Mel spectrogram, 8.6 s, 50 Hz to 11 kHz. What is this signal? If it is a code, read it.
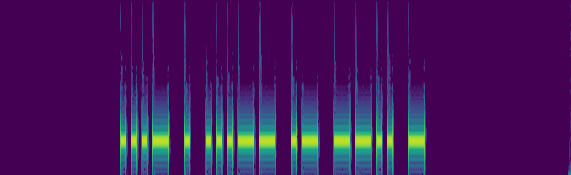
Morse code, heard as a keyed tone, about 16 wpm, 700 Hz. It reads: VE3AZT
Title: DXCC-100 Call Signs - 6 Characters - 15wpm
